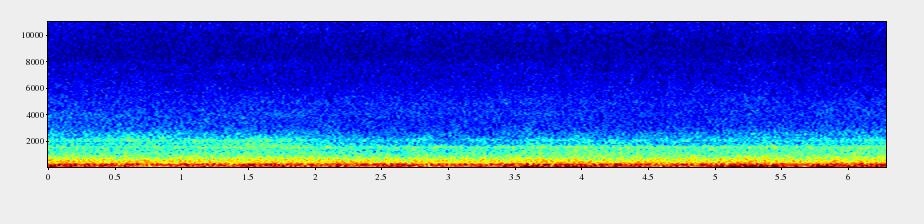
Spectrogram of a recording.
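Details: Steady, distant low roar without rhythm or pitch change from the industrial plant next to a home at half past midnight, with white smoke rising; resident suspects a compressor being emptied, unconfirmed.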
